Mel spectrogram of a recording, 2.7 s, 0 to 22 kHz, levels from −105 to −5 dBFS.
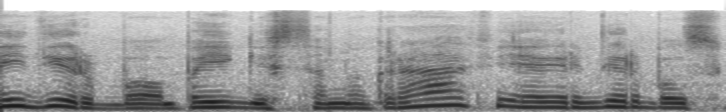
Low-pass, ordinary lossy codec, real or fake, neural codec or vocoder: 14.4 kHz; AAC, 64 kbps; real; none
